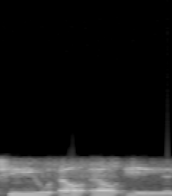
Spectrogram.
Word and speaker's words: tulle: Basically, what you're going to do is get um this is tulle. It's it's t u l l e. It's It's pronounced tulle though, like you're actually using a tulle.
